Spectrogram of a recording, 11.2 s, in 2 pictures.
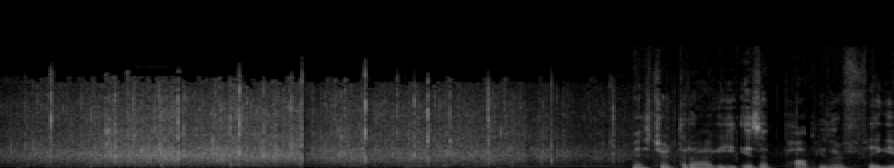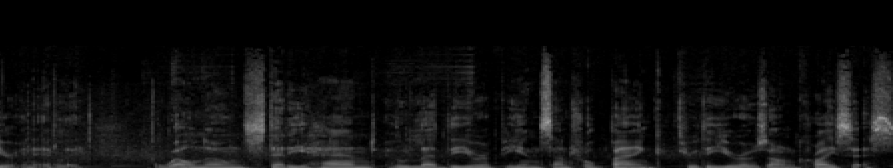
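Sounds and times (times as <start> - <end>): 
parliamentarians' lengthy round of applause: 0.0 - 4.2
speech: 4.0 - 11.1.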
